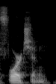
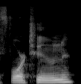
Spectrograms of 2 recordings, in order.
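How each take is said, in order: First: The t is said as a ch sound. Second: The t is said as a plain t sound. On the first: "We say fortune" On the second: "the Brits might say fortune"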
